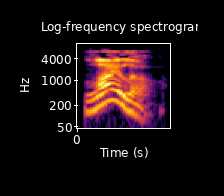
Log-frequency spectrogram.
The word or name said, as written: lilo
